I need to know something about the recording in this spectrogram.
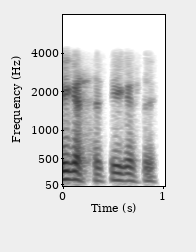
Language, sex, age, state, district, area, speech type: Assamese, male, 60+, Assam, Goalpara, urban, conversation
